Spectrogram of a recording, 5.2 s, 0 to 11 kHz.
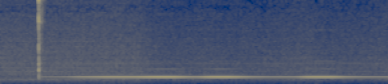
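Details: Onkyo TX-810 receiver (late 80s/early 90s) with intermittent left channel, generator test tone at low level: clean unbroken steady tone after switch-on click, swelling with level, no dropouts; output healthy.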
